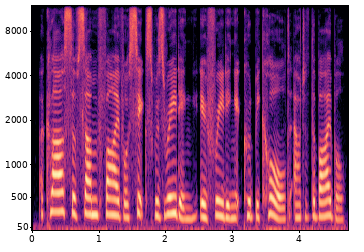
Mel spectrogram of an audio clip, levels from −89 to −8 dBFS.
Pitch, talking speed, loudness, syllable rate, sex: 215 Hz, 240 wpm, -16 LUFS, 5.1 syllables/s, female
